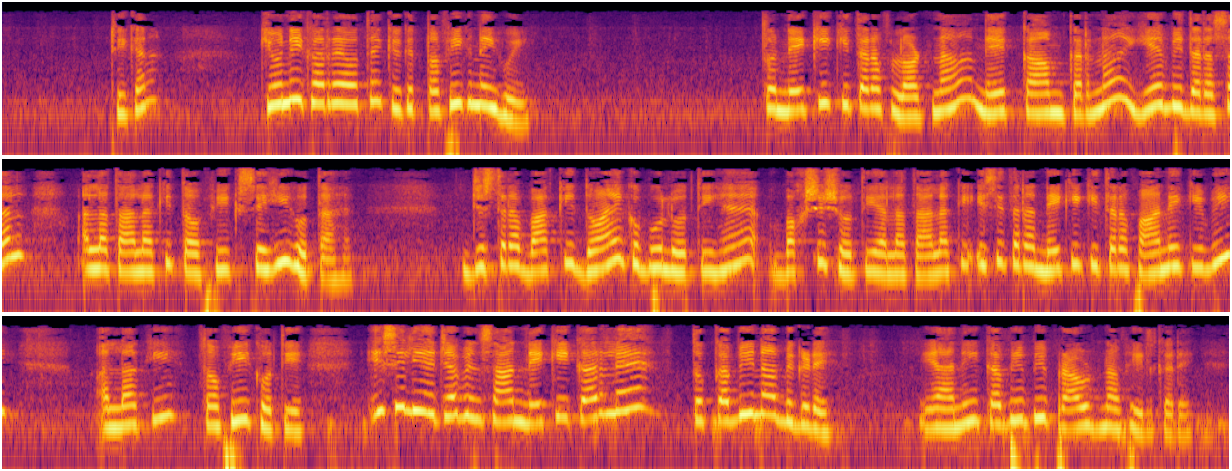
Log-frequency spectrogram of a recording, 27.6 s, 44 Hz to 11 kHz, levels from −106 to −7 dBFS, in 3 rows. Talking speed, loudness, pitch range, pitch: 160 wpm, -18 LUFS, 195-270 Hz, 225 Hz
